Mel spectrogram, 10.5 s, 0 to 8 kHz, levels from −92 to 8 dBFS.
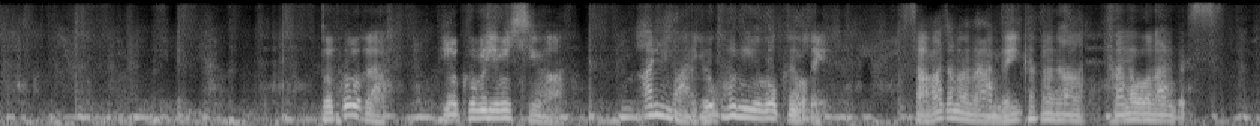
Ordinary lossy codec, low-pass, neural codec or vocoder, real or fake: none; 7.2 kHz; codec, 16 kHz, 1 kbps, FreqCodec, smaller model; fake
